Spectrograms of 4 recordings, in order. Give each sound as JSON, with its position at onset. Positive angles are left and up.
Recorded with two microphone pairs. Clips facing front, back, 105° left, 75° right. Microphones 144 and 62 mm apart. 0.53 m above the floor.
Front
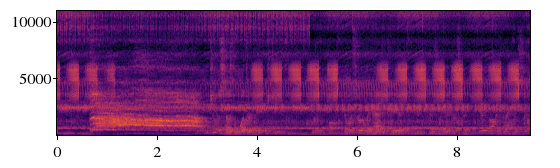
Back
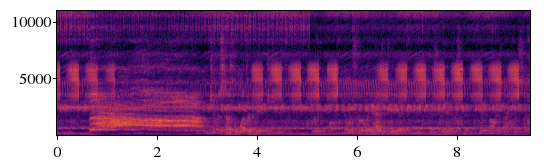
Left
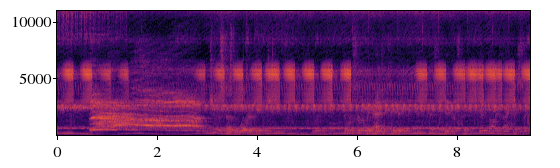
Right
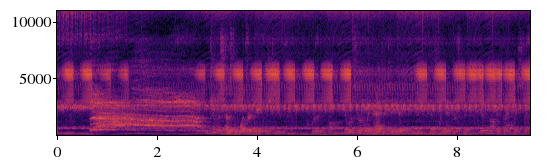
{"t": 0.6, "sound": "a scream", "azimuth_deg": 165, "distance_m": 1.7}
{"t": 2.9, "sound": "a man speaking", "azimuth_deg": -90, "distance_m": 1.7}
{"t": 5.7, "sound": "a man speaking", "azimuth_deg": 110, "distance_m": 4.0}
